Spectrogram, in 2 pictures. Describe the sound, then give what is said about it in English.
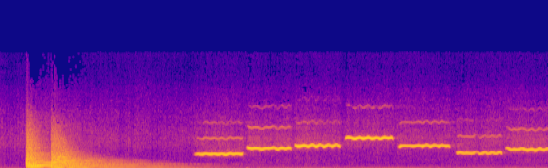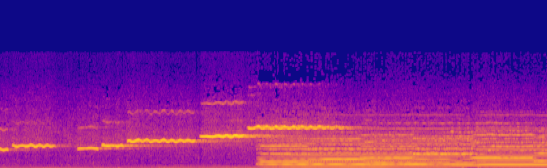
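A person whistles a tune of many clear, high notes in an even rhythm, ending on a long held note with music joining beneath it, after a sharp ringing strike at the start. “Let that whistle be your signal”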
